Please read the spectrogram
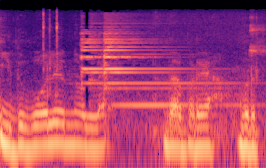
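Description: Notification-bell chime sound effect of a YouTube subscribe-button animation: two quick clicks, then a bright bell ding about half a second in that rings on and fades over about a second, over a man's speech.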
